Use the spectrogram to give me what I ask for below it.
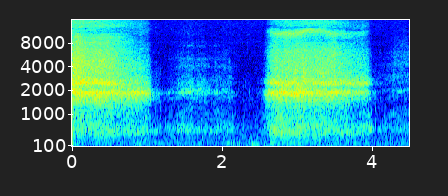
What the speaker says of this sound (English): exhale to row.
